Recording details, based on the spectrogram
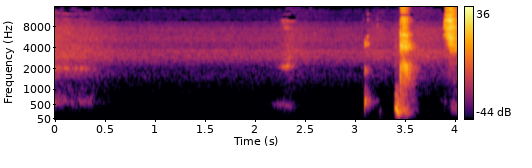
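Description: Quiet sniff, then a sharp two-part sneeze burst with a following breath; an ordinary sneeze.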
